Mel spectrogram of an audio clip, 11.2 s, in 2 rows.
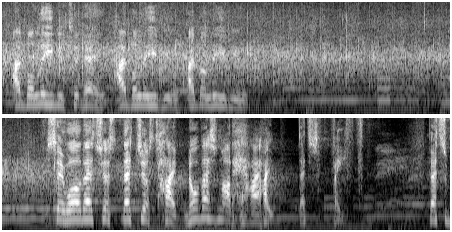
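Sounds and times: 
audience clapping: 0.0 - 7.8
speech: 0.1 - 3.2, 6.2 - 10.2, 10.9 - 11.1.

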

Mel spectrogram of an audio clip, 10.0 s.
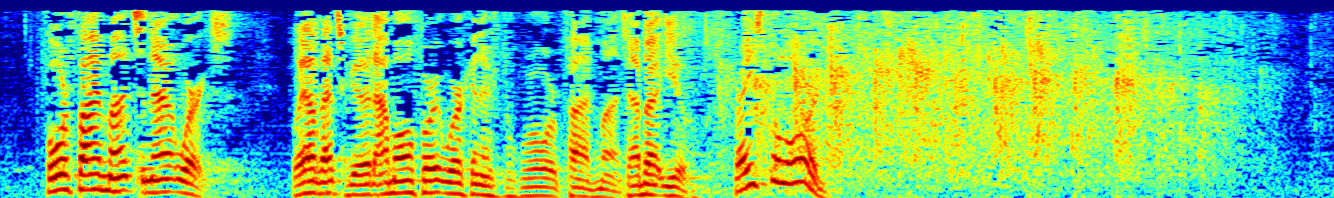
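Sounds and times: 
speech: 0.4 - 6.4
light polite golf clap from a small audience: 5.0 - 9.9.

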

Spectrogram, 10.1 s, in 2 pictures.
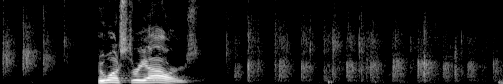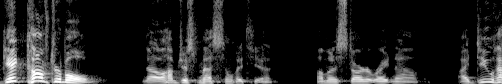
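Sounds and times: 
audience clapping to vote on a show's length: 0.0 - 0.8, 2.2 - 5.5
speech: 1.0 - 2.1, 5.0 - 10.0.

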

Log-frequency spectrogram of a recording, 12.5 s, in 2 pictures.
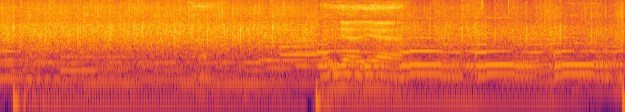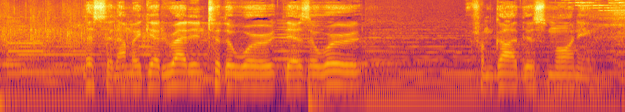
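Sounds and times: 
audience clapping hands: 0.0 - 8.5
speech: 3.3 - 4.2, 7.1 - 10.1, 11.0 - 12.4.

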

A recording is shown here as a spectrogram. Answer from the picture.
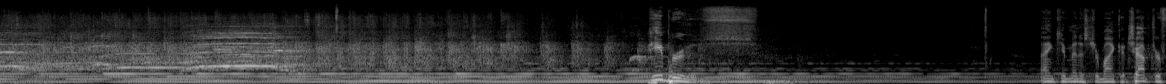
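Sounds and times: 
audience shouting: 0.0 - 3.2
audience clapping: 0.0 - 7.0
speech: 6.5 - 7.2, 10.5 - 11.6.

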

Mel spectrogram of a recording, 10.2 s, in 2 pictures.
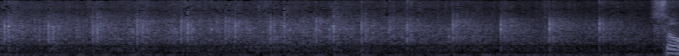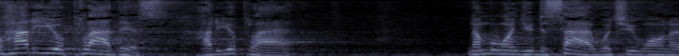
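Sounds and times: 
audience hand clapping: 0.0 - 5.8
speech: 4.9 - 7.4, 8.6 - 10.1.

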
